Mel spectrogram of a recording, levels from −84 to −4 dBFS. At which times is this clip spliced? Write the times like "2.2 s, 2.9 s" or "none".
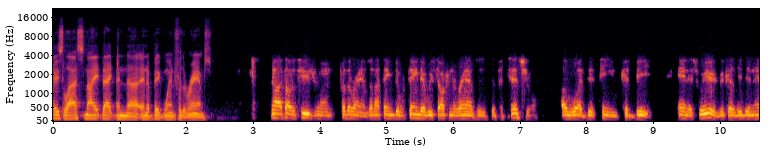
0.9 s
